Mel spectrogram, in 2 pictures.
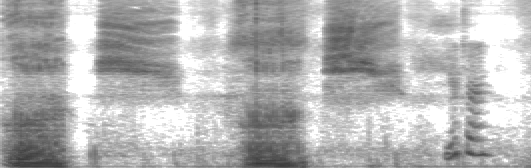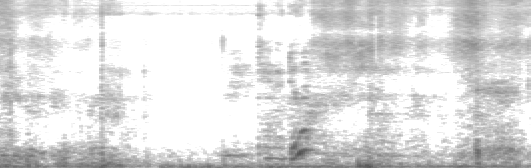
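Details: A dog told "snore" makes loud, rough snore-like bursts on cue, then fainter grunts and whines in a quiet room; performed snoring, not sleep snoring.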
